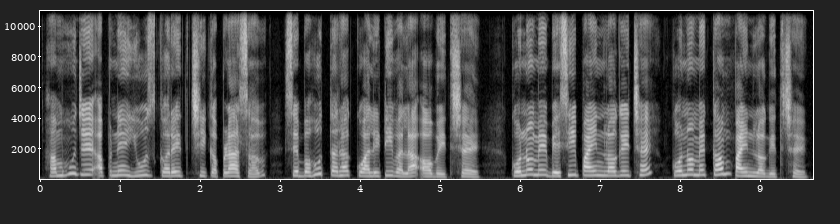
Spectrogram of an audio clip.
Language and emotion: Maithili, neutral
